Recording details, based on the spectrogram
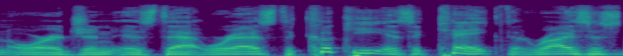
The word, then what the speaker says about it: koekje: And it says also the Dutch language from around 1703 had adopted the word cookie, which is spelled K-O-E-K-J-E, cookie, which means little cake, to have a similar meaning for a similar hard baked product.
